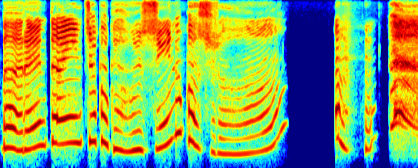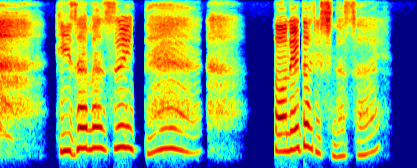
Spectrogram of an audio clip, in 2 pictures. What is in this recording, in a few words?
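valentine, Japanese; PPK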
